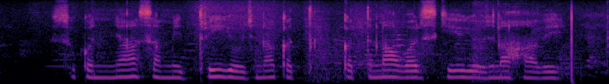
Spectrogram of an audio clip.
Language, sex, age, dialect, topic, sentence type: Chhattisgarhi, female, 18-24, Central, banking, question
